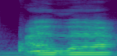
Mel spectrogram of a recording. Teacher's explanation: Bila sebut za itu jelikan lidah kita sedikit, ujung lidah itu keluar daripada gigi kacip atas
